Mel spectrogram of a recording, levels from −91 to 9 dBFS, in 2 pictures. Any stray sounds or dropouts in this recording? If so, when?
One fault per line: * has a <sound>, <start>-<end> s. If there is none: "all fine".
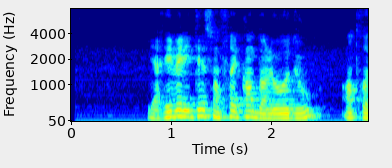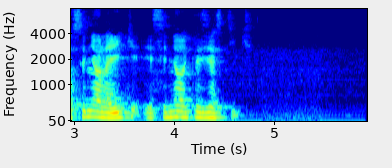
all fine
